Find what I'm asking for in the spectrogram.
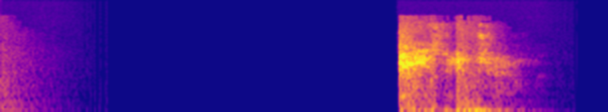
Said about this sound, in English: Whoa, holy cow, what the frick? I apologize for my phone suddenly deciding to uh, make noise.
